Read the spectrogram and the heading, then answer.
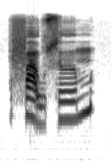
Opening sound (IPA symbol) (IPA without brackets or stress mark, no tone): f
